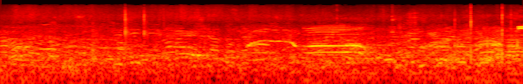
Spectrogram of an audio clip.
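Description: Adults shout and cheer loudly outdoors.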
